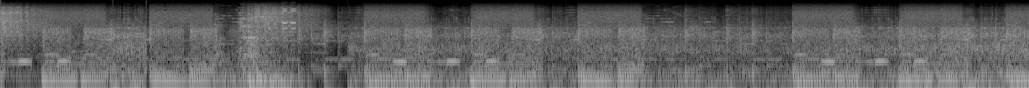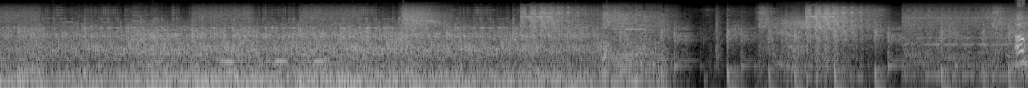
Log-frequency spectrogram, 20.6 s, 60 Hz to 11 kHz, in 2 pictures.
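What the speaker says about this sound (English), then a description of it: "quit shooting the lasers" Rapid laser shots from enemy turrets in the Spider-Man (2000) video game rattle in dense, loud bursts with brief gaps, mixed with crashing impacts throughout.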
